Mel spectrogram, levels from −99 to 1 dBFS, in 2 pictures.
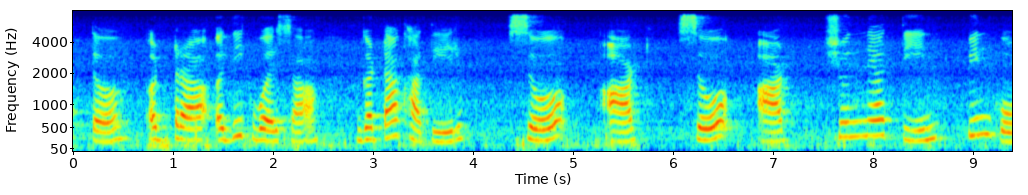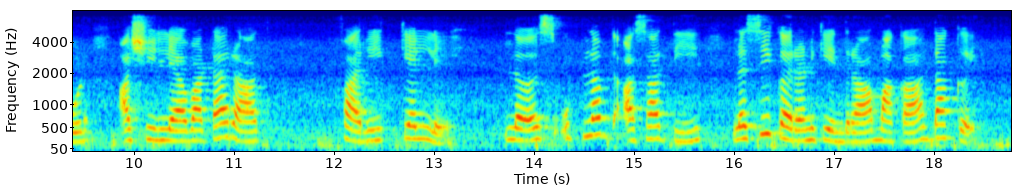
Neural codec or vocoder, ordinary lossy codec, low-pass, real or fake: none; none; 7.2 kHz; real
